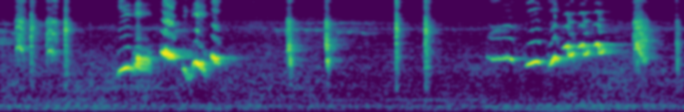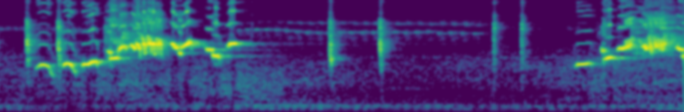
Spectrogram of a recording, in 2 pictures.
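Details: White-rumped shama singing prolifically, a recording played to provoke other shamas into singing; bursts of rich rising and falling whistles and sharp clicks between pauses, over a constant low mechanical hum.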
